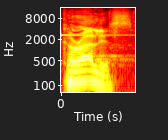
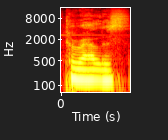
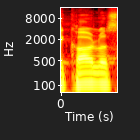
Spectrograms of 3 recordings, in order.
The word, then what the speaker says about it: Karaliazus: my name yeah correct Corrales Corrales but you can just say k you could say Carlos like uh you know a lot of my Arab friends when they just see that name they just go like Carlos yeah because when I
